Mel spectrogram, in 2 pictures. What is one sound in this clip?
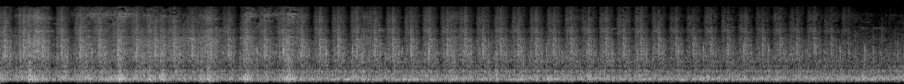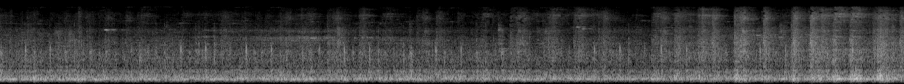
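A freight train rumbles along the rails.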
